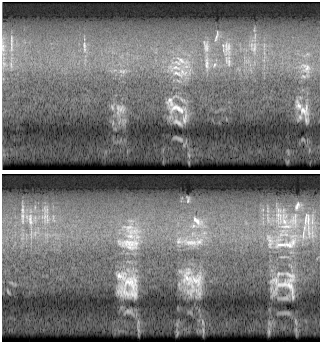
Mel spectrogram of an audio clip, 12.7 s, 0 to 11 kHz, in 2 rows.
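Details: Iberian lynx meowing, filmed 16-06-23: short nasal meows that drop in pitch, in bursts of one or two every one to three seconds, over a steady hiss of background noise.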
